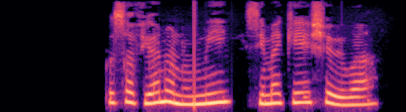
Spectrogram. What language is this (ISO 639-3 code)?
pus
